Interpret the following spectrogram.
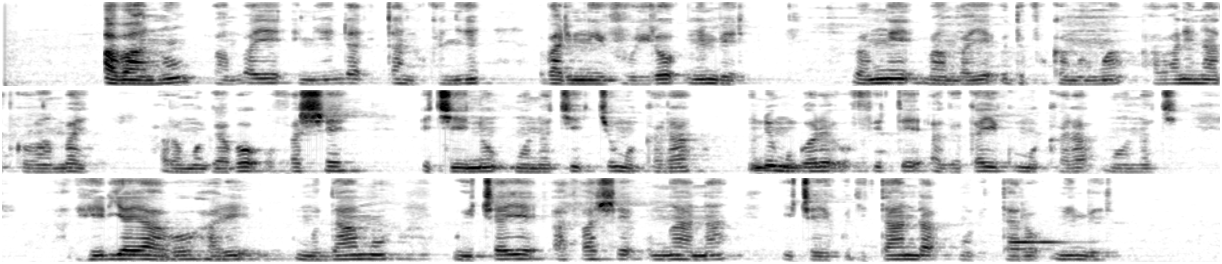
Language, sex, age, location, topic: Kinyarwanda, male, 18-24, Nyagatare, health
